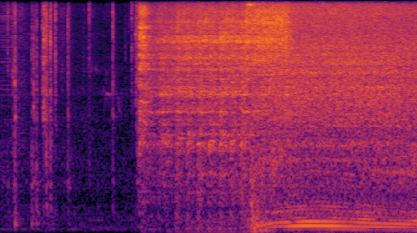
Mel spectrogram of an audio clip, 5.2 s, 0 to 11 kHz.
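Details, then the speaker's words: 1999 Saab 9-3, previously a crank-no-start, now fixed: a few clicks, a brief crank, then the engine catches at once and settles into a steady, even idle; it starts right up. "There we go. starts right up."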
